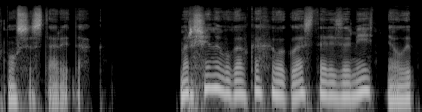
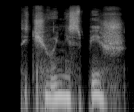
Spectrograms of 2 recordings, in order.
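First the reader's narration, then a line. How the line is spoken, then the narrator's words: Whispered question. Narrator (Russian): шепотом спросил Даррен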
